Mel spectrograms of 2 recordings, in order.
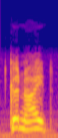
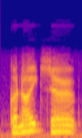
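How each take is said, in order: First: Higher-pitched answering good night; reply lightly in a higher voice; gentleman's farewell. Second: Lightly voiced village policeman; respectful but put-out sergeant's farewell; departing police sergeant. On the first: Acted. Bertie answers the departing sergeant. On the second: Departing sergeant takes his leave.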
